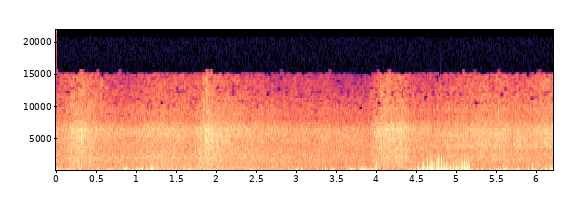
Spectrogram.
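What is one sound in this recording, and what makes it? Small waves wash onto the shore and break.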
